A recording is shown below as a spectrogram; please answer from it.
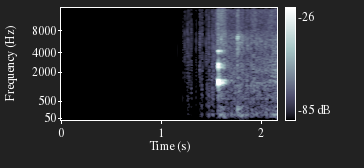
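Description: Near silence: dead silence at first, then faint room tone with one soft tick near the end.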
